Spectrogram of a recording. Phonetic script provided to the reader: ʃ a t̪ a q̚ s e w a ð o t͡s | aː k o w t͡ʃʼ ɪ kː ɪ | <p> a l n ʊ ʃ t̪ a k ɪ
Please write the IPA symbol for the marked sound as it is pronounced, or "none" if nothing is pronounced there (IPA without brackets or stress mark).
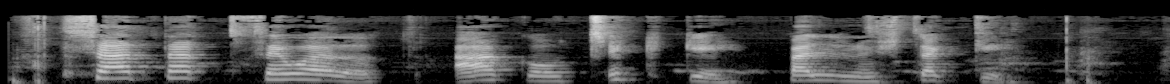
p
